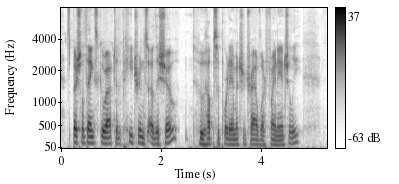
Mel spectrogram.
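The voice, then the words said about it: Sick, cold-affected voice. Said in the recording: “apologize for my voice. I came back from a trip to Greece ... with this cold ... I'm still recovering from that”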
